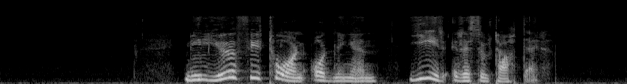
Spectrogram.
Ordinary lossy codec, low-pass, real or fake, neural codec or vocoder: AAC, 32 kbps; 9.9 kHz; fake; vocoder, 22.05 kHz, 80 mel bands, WaveNeXt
